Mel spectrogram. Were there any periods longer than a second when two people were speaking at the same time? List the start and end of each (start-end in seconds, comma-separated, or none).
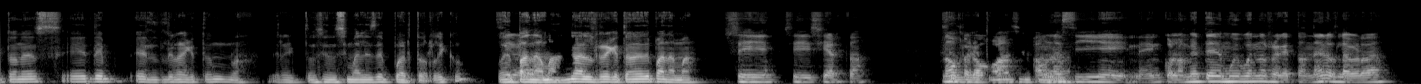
9.4-10.8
